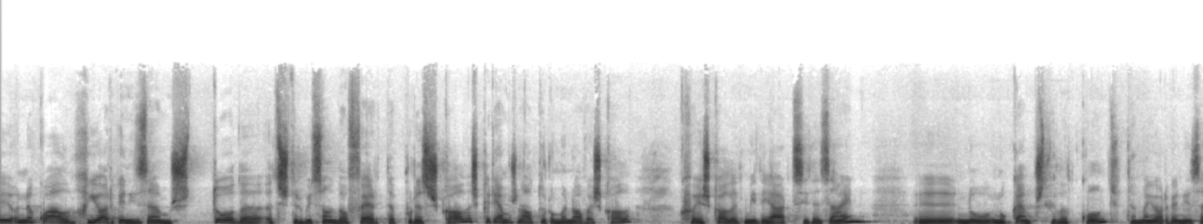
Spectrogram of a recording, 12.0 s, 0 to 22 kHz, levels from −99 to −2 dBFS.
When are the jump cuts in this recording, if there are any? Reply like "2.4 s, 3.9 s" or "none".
none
